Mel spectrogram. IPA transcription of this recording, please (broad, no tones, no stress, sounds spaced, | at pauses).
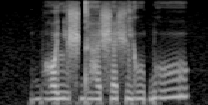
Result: bʱ ɔ lʲ e ʃ dʱ a ʃ a ʃ j u ɓ uː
